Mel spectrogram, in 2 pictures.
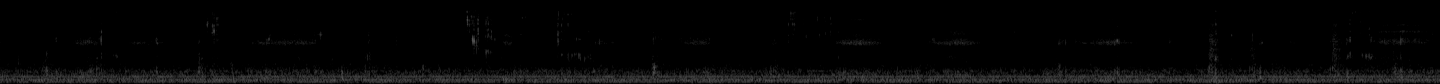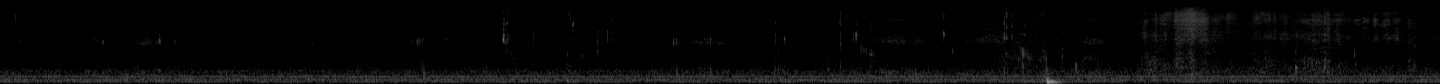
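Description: Close-up chewing and mouth noises of a person eating shrimp scampi and bread, small wet smacks repeating every half second or so. Near the end there is a single thump, then a couple of seconds of rustling.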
